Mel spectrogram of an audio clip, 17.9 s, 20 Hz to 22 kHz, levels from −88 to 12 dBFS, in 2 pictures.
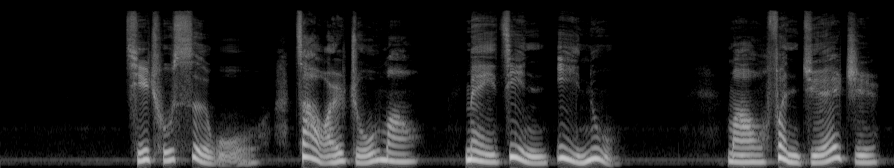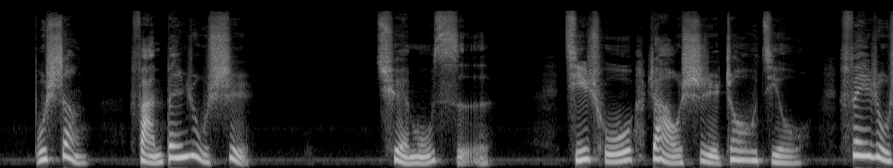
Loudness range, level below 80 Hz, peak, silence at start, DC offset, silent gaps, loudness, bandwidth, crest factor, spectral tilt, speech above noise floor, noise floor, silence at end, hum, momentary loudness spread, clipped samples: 4 LU; -76 dBFS; -4 dBFS; 1.25 s; under 0.1%; none; -22 LUFS; 17 kHz; 20 dB; -6 dB/octave; 44 dB; -65 dBFS; 0 s; none; 14 LU; under 0.1%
